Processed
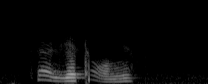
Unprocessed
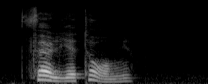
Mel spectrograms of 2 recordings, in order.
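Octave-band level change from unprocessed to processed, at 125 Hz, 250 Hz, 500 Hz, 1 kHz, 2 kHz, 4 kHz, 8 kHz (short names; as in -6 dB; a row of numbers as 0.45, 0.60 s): -7.5 dB, -8.5 dB, -14.0 dB, -13.0 dB, -15.0 dB, under -15 dB, under -35 dB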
